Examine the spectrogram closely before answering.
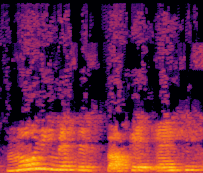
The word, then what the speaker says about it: Bucket: Bucket," and she says, "No, it's Bouquet," because she doesn't like to be pronounced Bucket, don't you?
